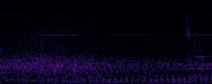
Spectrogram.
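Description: Faint, steady background noise of an outdoor live feed: a low hum with a thin, steady high tone over it.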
